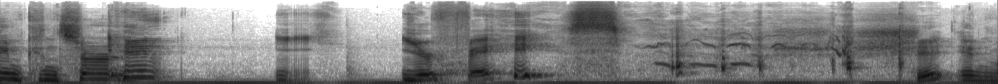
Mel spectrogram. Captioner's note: laughs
